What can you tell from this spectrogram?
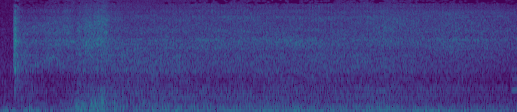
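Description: Steady low outdoor rumble of a city riverside park, with a sharp click just after the start and a brief louder rush of noise about a second in.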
